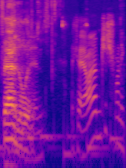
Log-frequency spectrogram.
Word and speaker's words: Phandalin: I can never pronounce the name of the city. Sorry. Phandalin. Phandalin.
